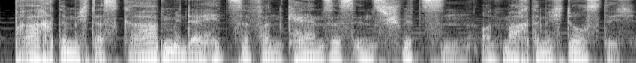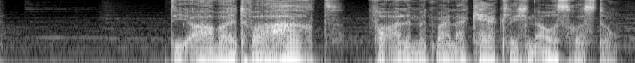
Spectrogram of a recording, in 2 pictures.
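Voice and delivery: ordinary delivery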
